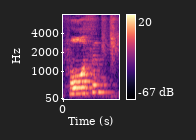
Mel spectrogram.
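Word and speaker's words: phos: फोस plus संथेसिस। Force plus synthesis. Force का pronunciation हम लोग FOS करके कर रहे थे और सिंथेसिस का प्रोनाउंसिएशन सिंथेसिस हम लोग कर रहे थे।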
